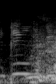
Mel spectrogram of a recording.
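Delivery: high, soft "ding"; tiny guitar plink. Acted. Comic mimicking his little guitar, high soft plink. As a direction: imitate a little string being plucked.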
